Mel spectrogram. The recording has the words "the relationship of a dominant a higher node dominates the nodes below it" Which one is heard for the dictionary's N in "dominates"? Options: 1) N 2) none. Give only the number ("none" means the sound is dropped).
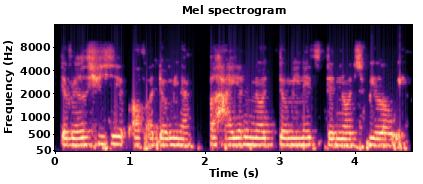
1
